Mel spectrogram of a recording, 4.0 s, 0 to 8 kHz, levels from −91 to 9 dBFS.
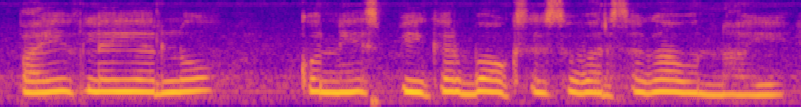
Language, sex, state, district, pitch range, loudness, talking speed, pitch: Telugu, female, Telangana, Mahabubabad, 300-325 Hz, -12 LUFS, 120 wpm, 310 Hz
